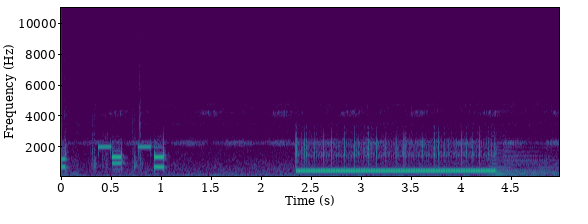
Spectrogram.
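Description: A quick run of about five short electronic keypad beeps at varied pitches as a telephone number is dialed, then a pause and a long, steady single-pitched ringing tone that holds for about two seconds before cutting off.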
